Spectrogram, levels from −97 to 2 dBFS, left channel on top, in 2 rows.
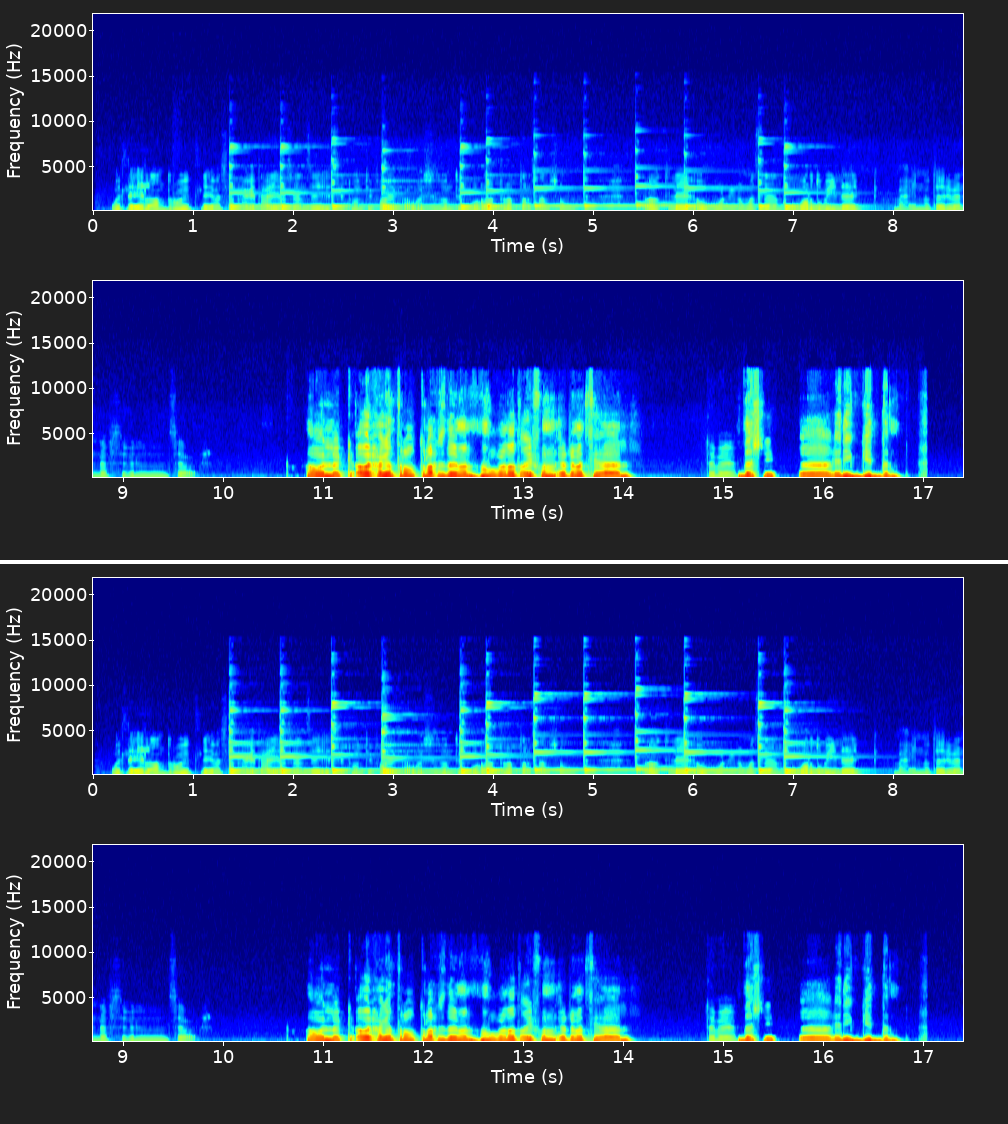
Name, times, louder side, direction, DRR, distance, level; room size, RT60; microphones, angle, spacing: voice 1, 0.2-7.7 8.0-9.8 14.8-15.2, equal, ahead, 6.3 m, -45 dB
Doorbell, 1.4-7.7, right 2 dB, 35° right, 5.1 m, -44 dB
voice 2, 10.8-14.1 15.2-16.7, left 4 dB, 40° left, 0.4 m, -20 dB
head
